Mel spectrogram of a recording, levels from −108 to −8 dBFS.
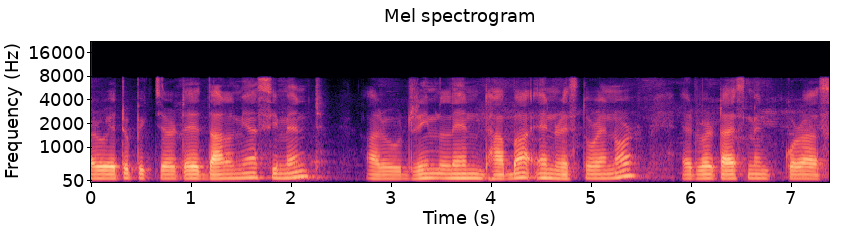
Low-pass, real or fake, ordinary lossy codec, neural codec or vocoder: none; real; none; none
